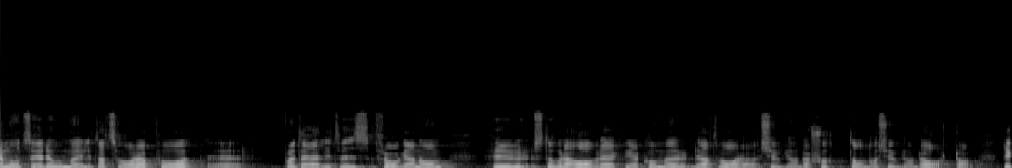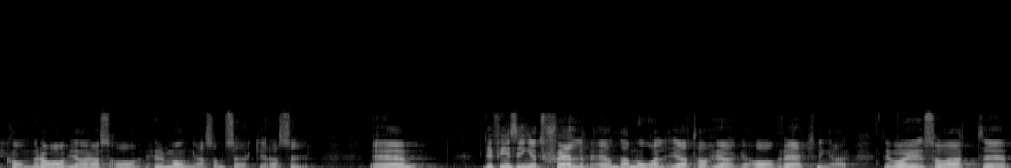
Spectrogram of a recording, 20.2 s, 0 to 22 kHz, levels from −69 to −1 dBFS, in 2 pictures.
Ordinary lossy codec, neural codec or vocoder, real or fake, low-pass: none; autoencoder, 48 kHz, 128 numbers a frame, DAC-VAE, trained on Japanese speech; fake; 7.2 kHz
